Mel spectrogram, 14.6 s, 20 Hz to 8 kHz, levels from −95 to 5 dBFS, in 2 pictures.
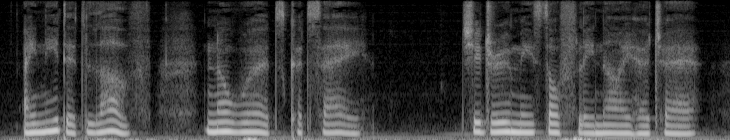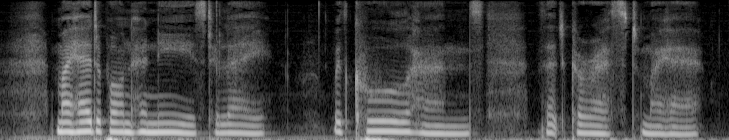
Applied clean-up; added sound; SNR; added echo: none; none; none; none.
